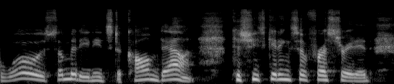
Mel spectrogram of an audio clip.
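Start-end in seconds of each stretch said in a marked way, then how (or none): none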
